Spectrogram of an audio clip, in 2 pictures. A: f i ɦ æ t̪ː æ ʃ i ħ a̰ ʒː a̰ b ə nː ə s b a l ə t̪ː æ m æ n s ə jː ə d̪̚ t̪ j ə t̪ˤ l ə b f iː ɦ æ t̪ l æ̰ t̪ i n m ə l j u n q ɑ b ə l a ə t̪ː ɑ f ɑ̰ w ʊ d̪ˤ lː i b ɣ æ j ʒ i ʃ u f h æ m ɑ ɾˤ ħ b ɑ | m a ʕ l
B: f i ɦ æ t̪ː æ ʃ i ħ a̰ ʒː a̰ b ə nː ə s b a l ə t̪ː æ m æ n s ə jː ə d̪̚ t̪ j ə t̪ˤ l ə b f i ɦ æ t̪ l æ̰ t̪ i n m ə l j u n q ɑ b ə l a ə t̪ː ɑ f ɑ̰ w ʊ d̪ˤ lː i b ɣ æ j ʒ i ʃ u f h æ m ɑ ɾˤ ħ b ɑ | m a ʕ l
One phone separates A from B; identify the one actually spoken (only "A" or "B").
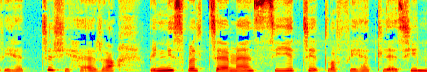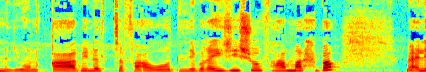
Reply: B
